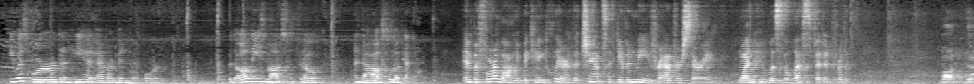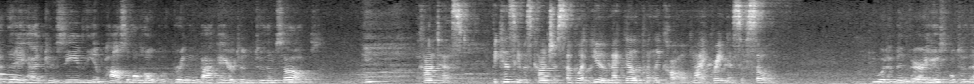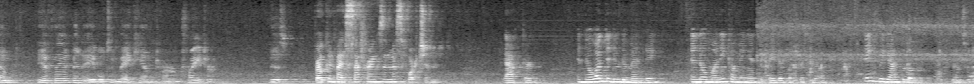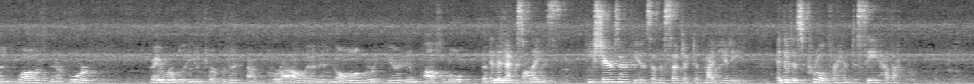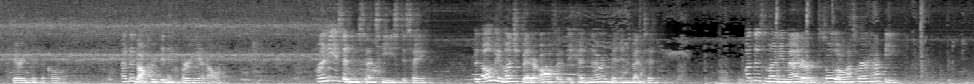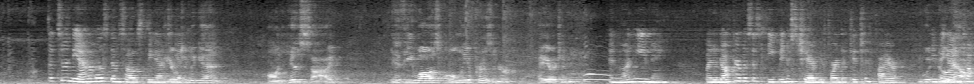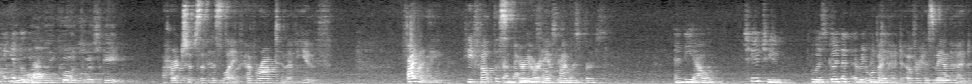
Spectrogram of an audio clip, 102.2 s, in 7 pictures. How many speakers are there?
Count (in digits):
3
